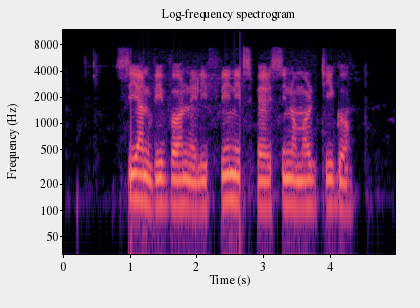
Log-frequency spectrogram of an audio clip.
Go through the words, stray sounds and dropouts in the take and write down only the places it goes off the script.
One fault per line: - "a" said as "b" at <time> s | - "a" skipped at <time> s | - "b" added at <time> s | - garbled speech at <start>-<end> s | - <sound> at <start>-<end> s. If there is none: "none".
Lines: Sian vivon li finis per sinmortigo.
- dropout at 2.7-2.7 s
